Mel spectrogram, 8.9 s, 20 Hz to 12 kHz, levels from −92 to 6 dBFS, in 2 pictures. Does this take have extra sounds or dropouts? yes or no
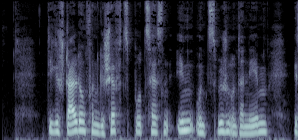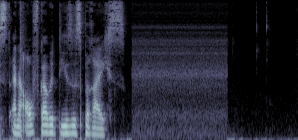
no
